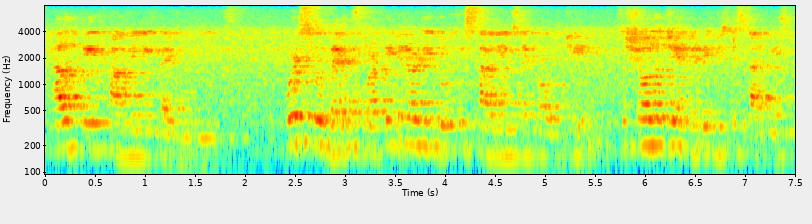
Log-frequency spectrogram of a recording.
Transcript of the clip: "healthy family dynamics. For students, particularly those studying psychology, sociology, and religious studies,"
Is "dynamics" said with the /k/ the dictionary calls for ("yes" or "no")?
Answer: no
